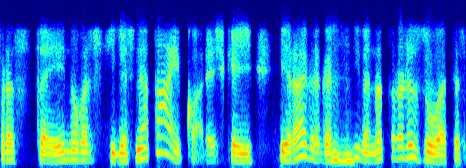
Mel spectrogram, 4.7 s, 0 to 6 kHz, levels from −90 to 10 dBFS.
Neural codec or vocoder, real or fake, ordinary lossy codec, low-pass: codec, 24 kHz, 0.9 kbps, DualCodec; fake; Opus, 16 kbps; 5.4 kHz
